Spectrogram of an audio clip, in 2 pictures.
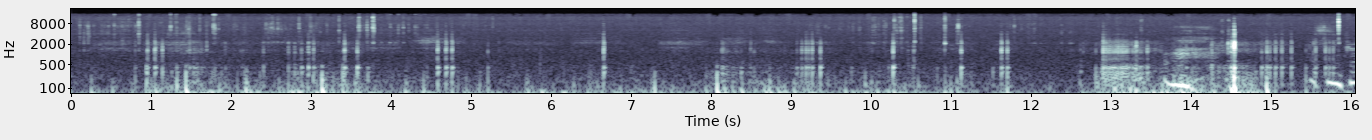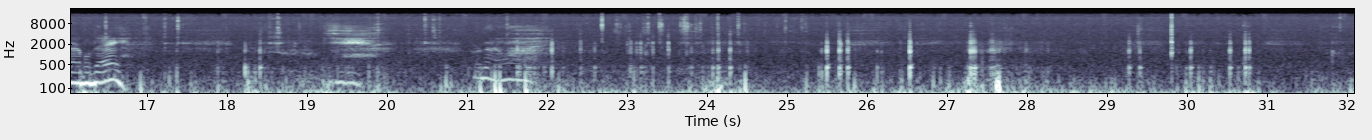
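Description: Climbing gear handled on the rock: scattered metallic clicks and clinks of carabiners and a cam as protection is placed in a crack and clipped, over a steady low rumble. Muffled grunts and breathing from the climber come in now and then, mostly in the middle.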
